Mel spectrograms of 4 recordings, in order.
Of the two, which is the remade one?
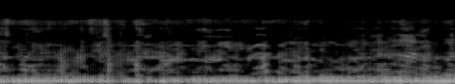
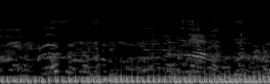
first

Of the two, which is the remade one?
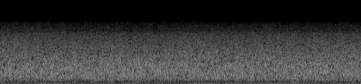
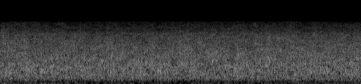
second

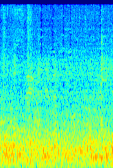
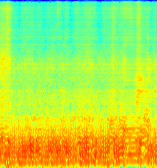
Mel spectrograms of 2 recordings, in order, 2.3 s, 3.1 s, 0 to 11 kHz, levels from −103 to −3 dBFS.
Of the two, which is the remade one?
second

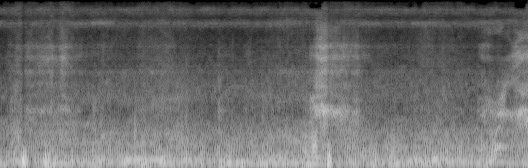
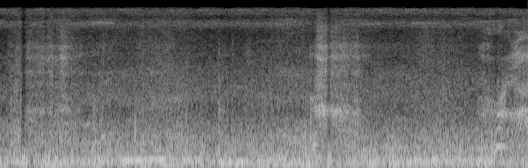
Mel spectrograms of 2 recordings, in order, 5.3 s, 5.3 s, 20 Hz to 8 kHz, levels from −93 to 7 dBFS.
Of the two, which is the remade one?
first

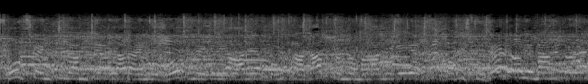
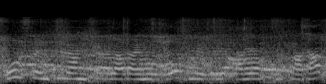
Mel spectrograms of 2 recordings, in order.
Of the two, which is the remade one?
second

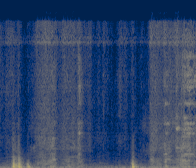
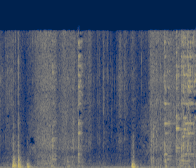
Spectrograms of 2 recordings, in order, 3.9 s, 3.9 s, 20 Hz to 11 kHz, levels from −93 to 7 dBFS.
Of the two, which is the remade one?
first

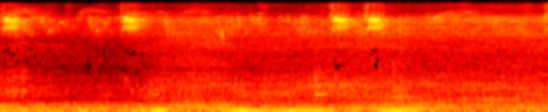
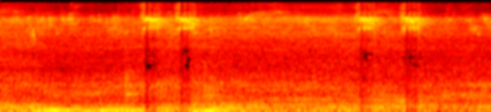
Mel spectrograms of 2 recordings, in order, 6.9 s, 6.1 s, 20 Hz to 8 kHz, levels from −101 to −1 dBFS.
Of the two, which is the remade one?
second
